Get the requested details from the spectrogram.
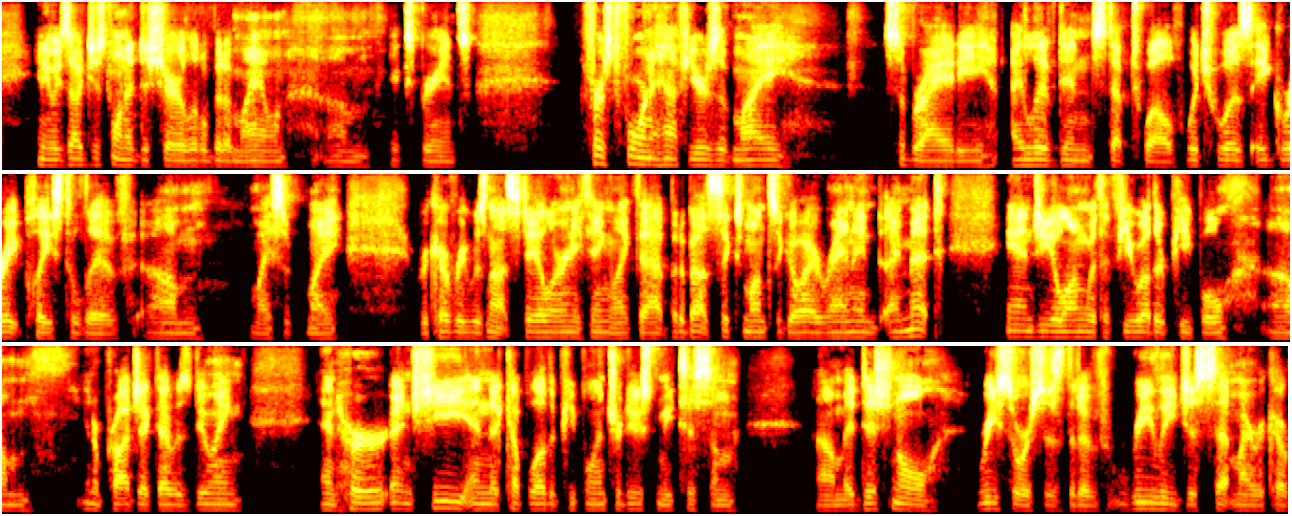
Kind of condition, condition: link, video call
